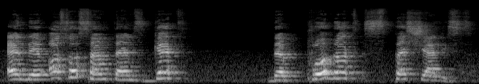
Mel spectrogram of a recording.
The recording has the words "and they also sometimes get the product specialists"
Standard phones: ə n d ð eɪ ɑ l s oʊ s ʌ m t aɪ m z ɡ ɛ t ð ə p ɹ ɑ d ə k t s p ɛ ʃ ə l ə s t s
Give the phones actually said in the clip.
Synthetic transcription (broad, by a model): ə n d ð eɪ ɑ l s oʊ s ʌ m t aɪ m s ɡ ɛ t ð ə p ɹ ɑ d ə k t s p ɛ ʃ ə l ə s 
